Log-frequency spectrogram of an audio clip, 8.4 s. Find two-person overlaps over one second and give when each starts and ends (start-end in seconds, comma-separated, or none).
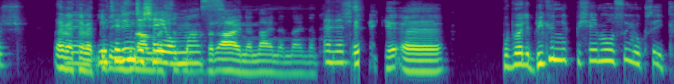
0.8-2.9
